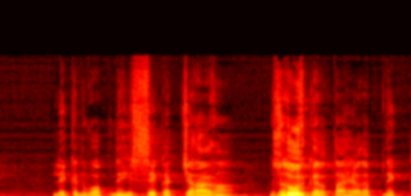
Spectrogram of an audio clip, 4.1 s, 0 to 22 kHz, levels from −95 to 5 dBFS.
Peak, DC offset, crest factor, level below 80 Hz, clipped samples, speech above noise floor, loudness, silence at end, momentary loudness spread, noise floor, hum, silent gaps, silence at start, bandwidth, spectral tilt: -2 dBFS; under 0.1%; 22 dB; -52 dBFS; under 0.1%; 37 dB; -24 LUFS; 0.15 s; 20 LU; -61 dBFS; none; none; 0.55 s; 16 kHz; -6 dB/octave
